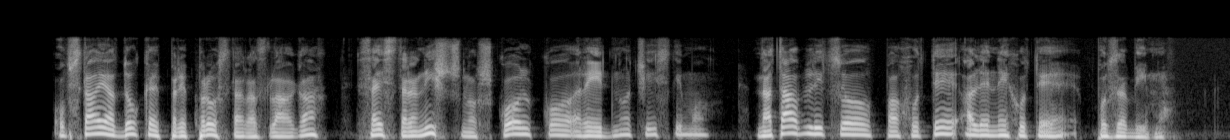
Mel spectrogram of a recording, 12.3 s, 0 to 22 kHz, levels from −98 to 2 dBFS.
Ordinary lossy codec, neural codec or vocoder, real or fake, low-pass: none; none; real; 7.2 kHz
